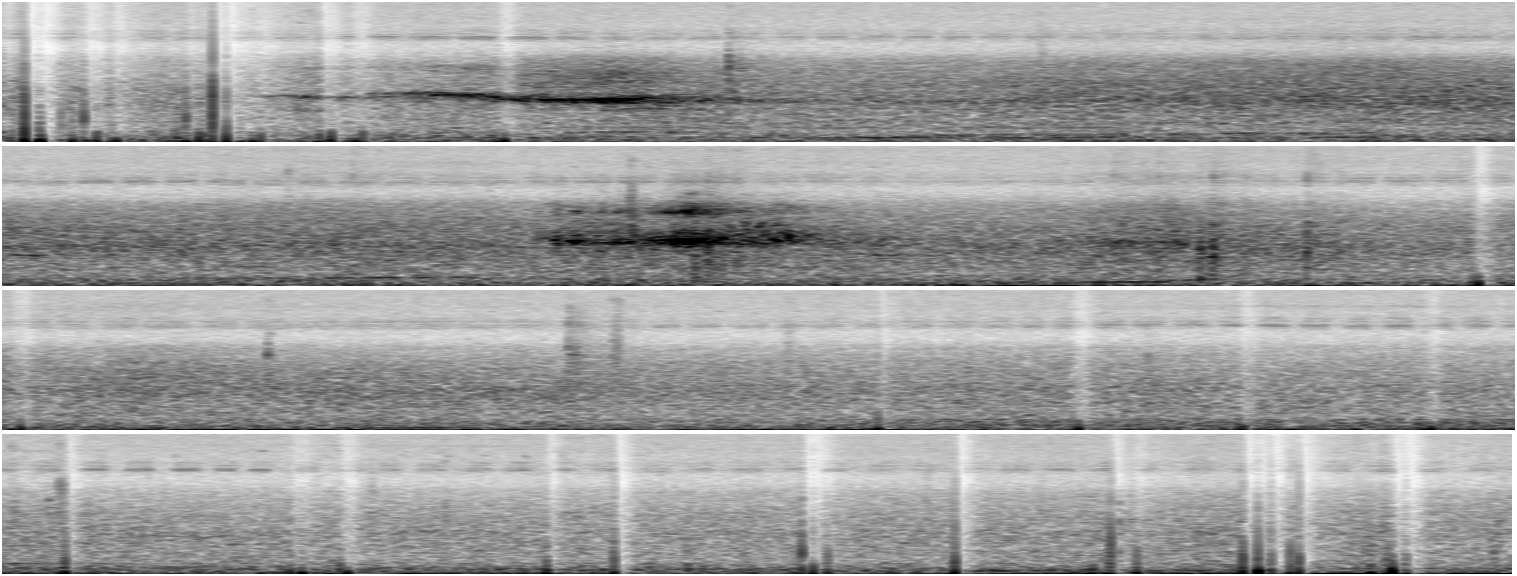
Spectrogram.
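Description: Steady low rumble of wind buffeting the microphone mixed with nearby street traffic, with two brief higher-pitched sounds about two seconds and eleven seconds in.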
